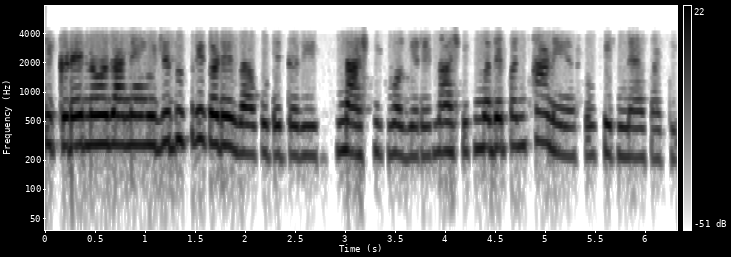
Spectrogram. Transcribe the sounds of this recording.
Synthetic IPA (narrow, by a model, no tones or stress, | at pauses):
t̪ikɽenəd͡zaɳjaɦud͡ʑid̪usɾiːkəɽed͡zakuʈʰet̪əɾiː | naɕikʋəɡəɾenaɕikməd̪ʱːjepəɳt͡sʰaɽ̃eəsofiɾɳjasaʈʰiː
